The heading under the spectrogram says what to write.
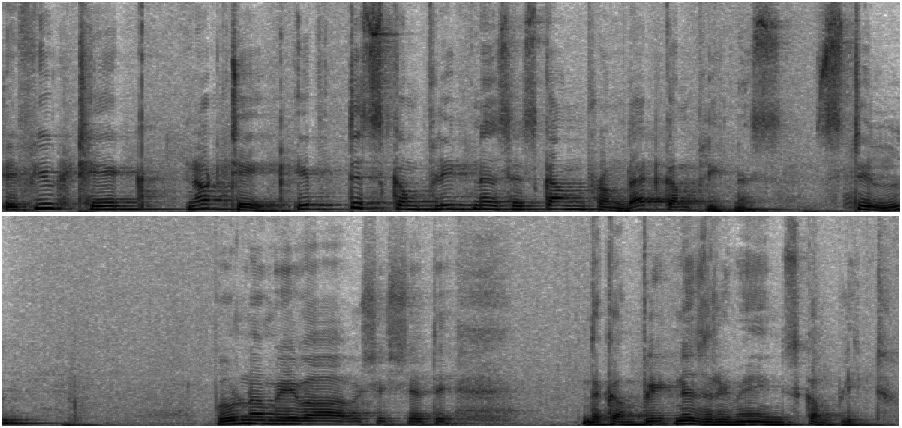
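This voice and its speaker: Soft-spoken and fairly high for a man, his voice moves in very wide pitch swings at a fairly slow pace, with long, frequent pauses, audible room echo and noticeable background noise. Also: very even loudness. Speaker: spiritual teacher. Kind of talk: spiritual talk at a retreat.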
